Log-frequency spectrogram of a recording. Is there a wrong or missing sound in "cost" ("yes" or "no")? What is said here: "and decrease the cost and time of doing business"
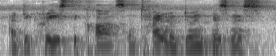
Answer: yes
